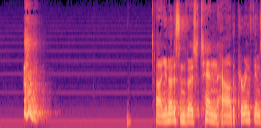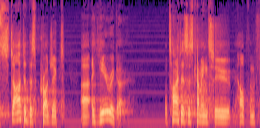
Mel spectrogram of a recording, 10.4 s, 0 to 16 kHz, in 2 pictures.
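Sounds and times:
person coughing: 0:00.5 - 0:01.0
speech: 0:03.1 - 0:07.8, 0:08.5 - 0:10.4.

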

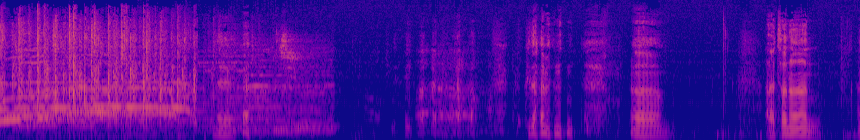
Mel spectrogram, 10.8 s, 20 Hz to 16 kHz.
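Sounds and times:
crowd clapping to welcome a pastor: 0:00.0 - 0:03.0
speech: 0:02.7 - 0:04.0, 0:05.0 - 0:08.5, 0:09.6 - 0:10.7
laughter: 0:05.0 - 0:07.2.

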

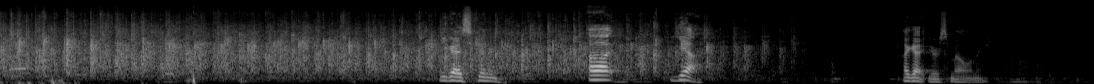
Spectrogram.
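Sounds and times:
crowd clapping: 0:00.0 - 0:08.2
speech: 0:04.4 - 0:05.2, 0:05.9 - 0:07.1, 0:09.0 - 0:10.0.

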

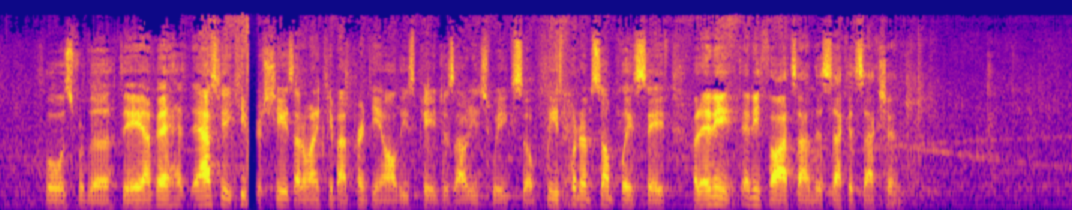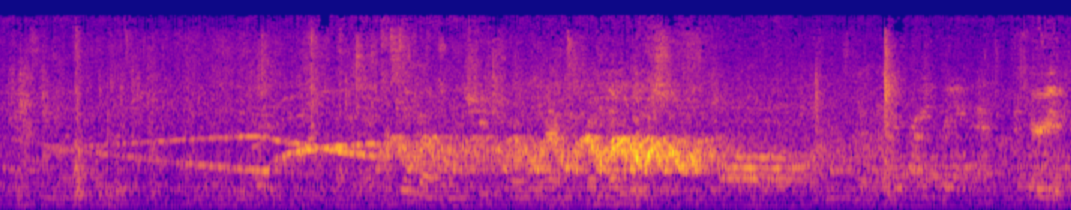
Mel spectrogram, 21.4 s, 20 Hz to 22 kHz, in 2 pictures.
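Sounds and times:
steady noise: 0:00.0 - 0:21.4
speech: 0:00.5 - 0:09.3
ambulance siren passing outside: 0:08.4 - 0:21.4.

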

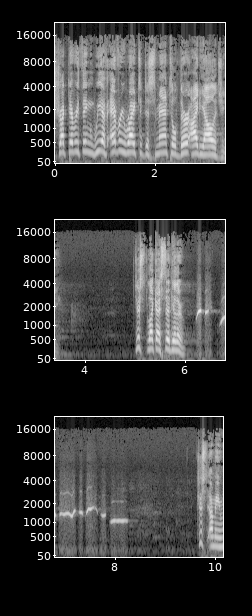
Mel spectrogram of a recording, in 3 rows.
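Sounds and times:
speech: 0:00.0 - 0:03.5, 0:05.0 - 0:06.1, 0:09.6 - 0:10.1
person whistling a short wavering tune: 0:06.2 - 0:08.4.

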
